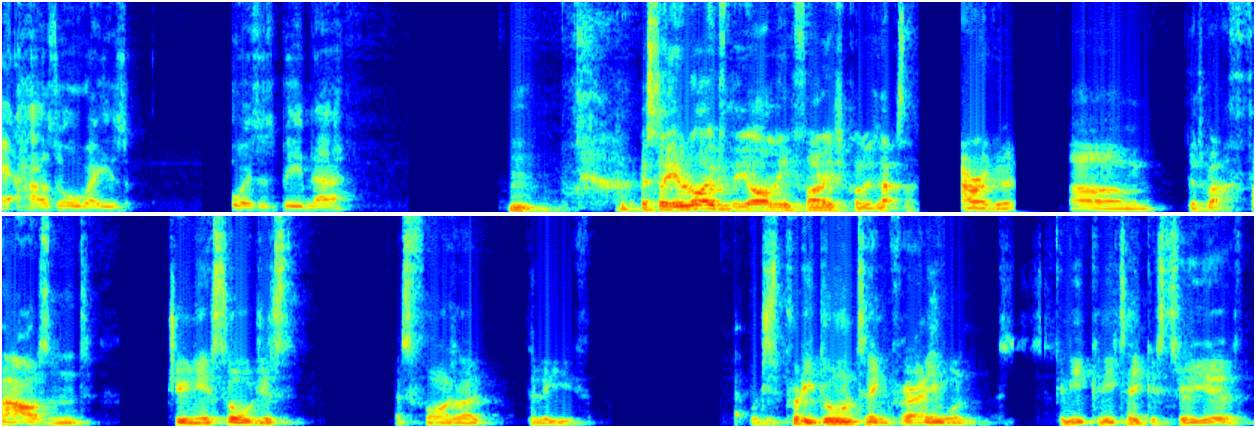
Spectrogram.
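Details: Adult male speaker; typical speech.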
